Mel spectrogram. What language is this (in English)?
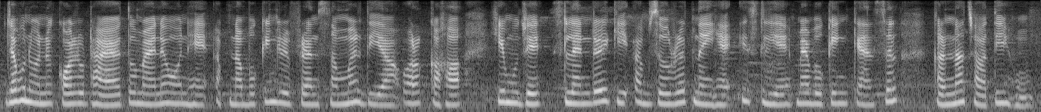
Urdu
